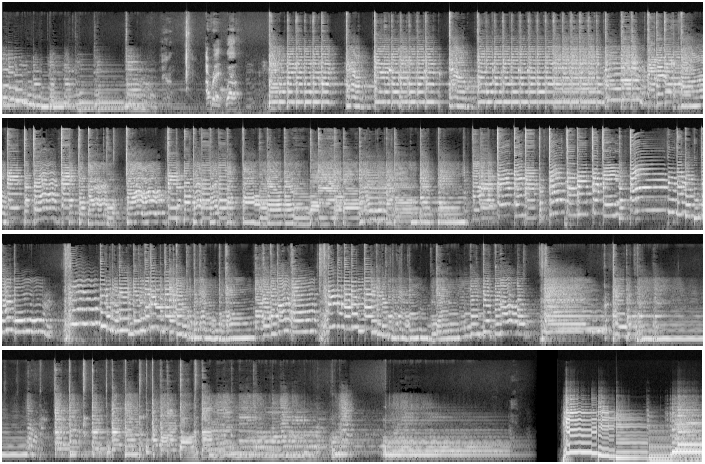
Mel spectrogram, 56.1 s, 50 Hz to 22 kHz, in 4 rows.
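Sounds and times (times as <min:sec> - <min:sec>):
electric guitar lead runs: 0:05.2 - 0:52.2, 0:53.2 - 0:56.0.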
